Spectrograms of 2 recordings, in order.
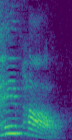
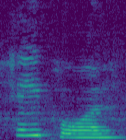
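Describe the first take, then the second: First: The last syllable sounds like 'pal'. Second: The last syllable sounds like 'Paul'. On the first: The speaker calls it right. "It's PayPal!" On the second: The speaker calls it wrong. "do you Germans say"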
